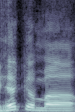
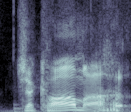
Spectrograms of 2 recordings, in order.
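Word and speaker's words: jícama: You can either say jicama or jacama if you're from Pittsburgh. Okay.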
